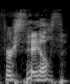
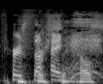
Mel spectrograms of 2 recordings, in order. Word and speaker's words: Versailles: Yes, it's pronounced Versailles, not Versailles. That's a real thing.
